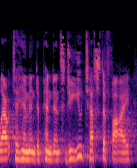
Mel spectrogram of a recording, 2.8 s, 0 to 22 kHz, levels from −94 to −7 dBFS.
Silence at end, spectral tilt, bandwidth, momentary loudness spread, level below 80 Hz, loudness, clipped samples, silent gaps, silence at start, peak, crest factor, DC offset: 0.05 s; -5 dB/octave; 11.5 kHz; 5 LU; -70 dBFS; -29 LUFS; under 0.1%; none; 0 s; -10 dBFS; 18 dB; under 0.1%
